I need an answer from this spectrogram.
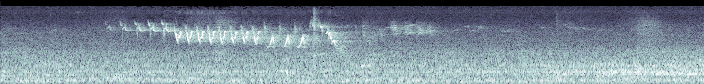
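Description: A songbird singing one phrase about a second in. It is a fast trill of short, high notes that steps down in pitch and ends with a quick downward sweep. A steady faint background hum runs underneath.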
